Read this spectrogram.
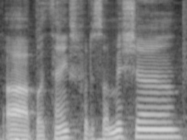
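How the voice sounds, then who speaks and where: This show host, a Nigerian man with Yoruba as his first language, speaks casually in a Nigerian accent while reading viewer comments on his livestream. He has an animated, mid-range voice at normal speed and keeps saying "uh" and "right?".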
